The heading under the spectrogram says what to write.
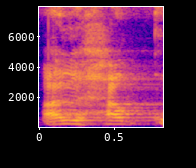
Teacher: حا کو حلق سے ادا کریں گے، قاف کو پر پڑھیں گے، قاف حروف مستعلیہ میں سے ہے۔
